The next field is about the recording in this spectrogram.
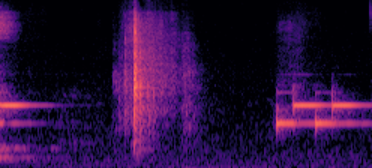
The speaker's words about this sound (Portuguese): Meu alarme, nosso tempo está esgotando.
